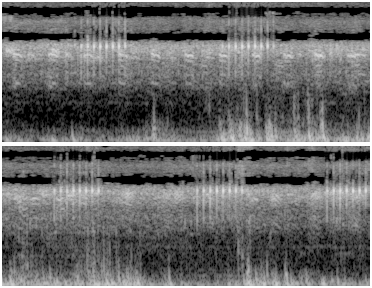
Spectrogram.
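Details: Frogs calling in a countryside rice field: a dense chorus of low, throaty croaks overlapping in uneven bursts, with a steady high insect-like drone running throughout.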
